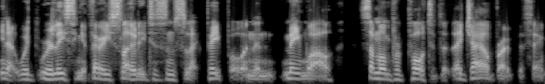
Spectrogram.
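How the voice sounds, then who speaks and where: A man with a British accent is heard in a dry, close recording with no echo. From UK. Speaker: AI product executive. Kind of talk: podcast interview.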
